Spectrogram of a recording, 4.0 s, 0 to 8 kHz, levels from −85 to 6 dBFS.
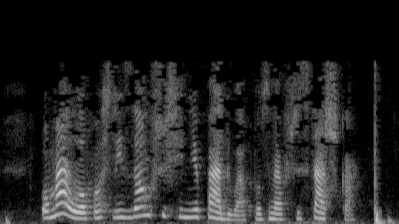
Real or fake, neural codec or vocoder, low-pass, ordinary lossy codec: fake; codec, 16 kHz, 2 kbps, X-Codec, WavLM features, trained on Multilingual LibriSpeech; 7.2 kHz; MP3, 24 kbps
